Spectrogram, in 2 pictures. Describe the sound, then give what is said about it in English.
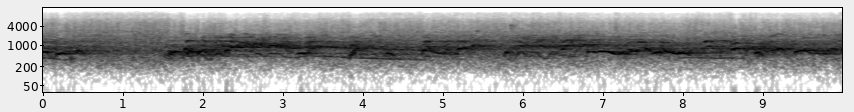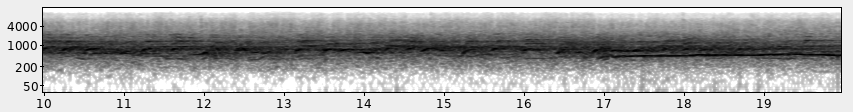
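A wolf pack reclaiming its home turf in Great Smoky Mountains National Park vocalizes in a steady chorus, overlapping wavering howls and higher yips sliding up and down in pitch, loud and unbroken for the full twenty seconds with no talking. “Jonathan Storm got up close to eavesdrop on this wolf pack reclaiming its home turf in the Great Smoky Mountains National Park.”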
